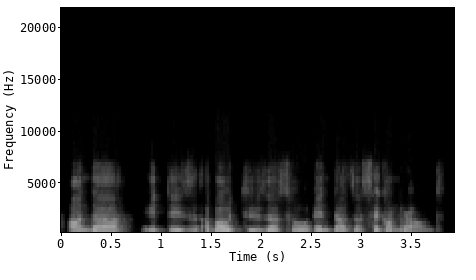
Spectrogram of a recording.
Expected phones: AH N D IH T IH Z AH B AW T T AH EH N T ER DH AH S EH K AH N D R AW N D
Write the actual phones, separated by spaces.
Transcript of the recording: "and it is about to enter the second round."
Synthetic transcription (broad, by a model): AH N D IH T IH Z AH B AW T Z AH EH N T ER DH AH S EH K AH N D R AW N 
